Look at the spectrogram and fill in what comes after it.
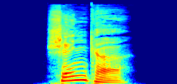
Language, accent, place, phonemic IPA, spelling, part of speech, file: German, Germany, Berlin, /ˈʃɛŋkɐ/, Schenker, noun, De-Schenker.ogg
- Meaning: agent noun of schenken: donor, benefactor, giver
